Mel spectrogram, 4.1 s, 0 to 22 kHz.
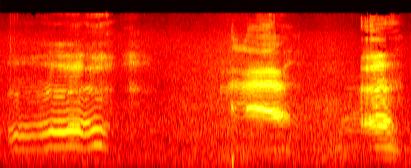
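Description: A 7-month-old baby babbles in three short, sing-song bursts of wavering, high-pitched vocal sounds, with brief pauses and a faint low rumble between them, while trying to grab a microphone.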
